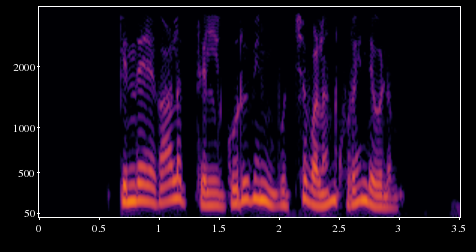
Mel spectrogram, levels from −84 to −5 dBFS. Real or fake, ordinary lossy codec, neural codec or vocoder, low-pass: real; none; none; 3.6 kHz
